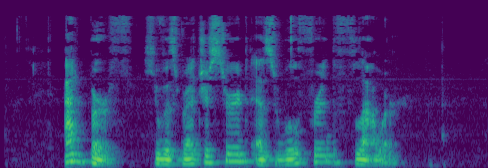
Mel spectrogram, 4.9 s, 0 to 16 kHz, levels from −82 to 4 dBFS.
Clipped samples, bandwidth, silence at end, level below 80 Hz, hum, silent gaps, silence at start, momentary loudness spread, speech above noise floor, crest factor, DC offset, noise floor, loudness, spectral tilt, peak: under 0.1%; 11.5 kHz; 0.9 s; -52 dBFS; none; none; 0.65 s; 9 LU; 36 dB; 22 dB; under 0.1%; -59 dBFS; -23 LUFS; -5 dB/octave; -2 dBFS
